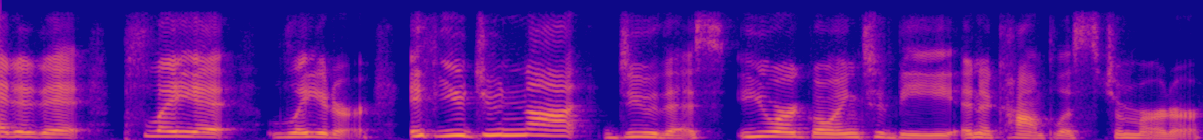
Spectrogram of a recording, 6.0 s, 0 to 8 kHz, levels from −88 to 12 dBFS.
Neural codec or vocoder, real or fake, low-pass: none; real; 7.2 kHz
